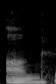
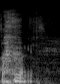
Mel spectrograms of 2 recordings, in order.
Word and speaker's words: Aang: It's pronounced Ong. – It's pronounced Ong.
